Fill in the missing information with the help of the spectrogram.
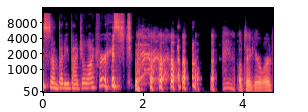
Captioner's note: both laughing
